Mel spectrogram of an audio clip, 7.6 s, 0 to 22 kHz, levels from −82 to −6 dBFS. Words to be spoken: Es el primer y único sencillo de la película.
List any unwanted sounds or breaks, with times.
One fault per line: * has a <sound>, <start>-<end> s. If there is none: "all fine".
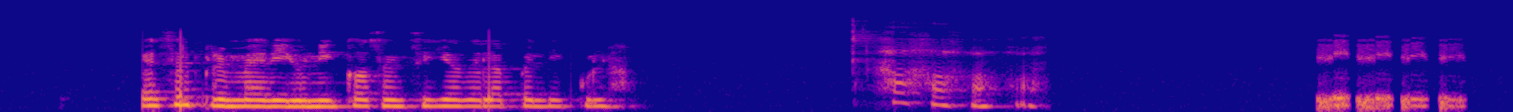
* has a laugh, 4.2-5.3 s
* has a laugh, 6.6-7.3 s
